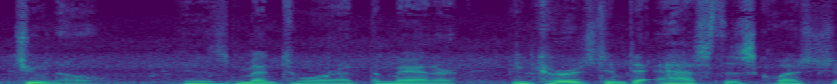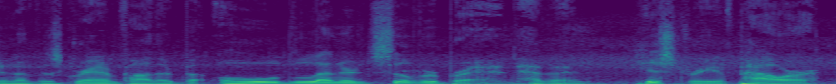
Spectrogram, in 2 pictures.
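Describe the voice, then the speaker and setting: A man's voice: sits low, sing-song, moderate pace, darkish tone. A man narrating a scripted fantasy audio drama in storybook style. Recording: clear background ambience noise.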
